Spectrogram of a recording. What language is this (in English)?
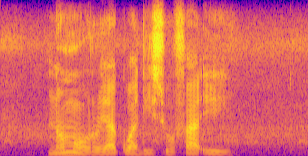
Tswana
